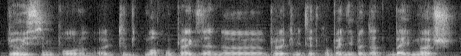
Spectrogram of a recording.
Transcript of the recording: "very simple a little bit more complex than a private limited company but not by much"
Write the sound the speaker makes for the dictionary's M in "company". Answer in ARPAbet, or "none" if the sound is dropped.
none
